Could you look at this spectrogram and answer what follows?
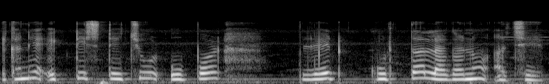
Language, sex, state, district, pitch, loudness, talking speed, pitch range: Bengali, female, Assam, Hailakandi, 245 Hz, -15 LUFS, 100 wpm, 230-265 Hz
